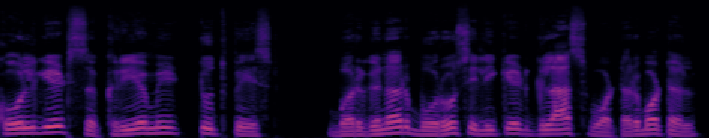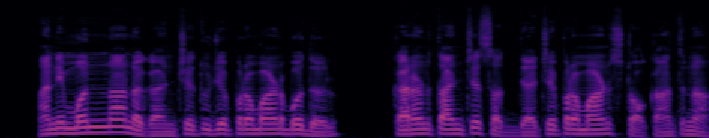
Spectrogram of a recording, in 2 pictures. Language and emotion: Goan Konkani, neutral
